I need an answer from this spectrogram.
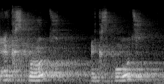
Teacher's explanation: first syllable is stress in export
